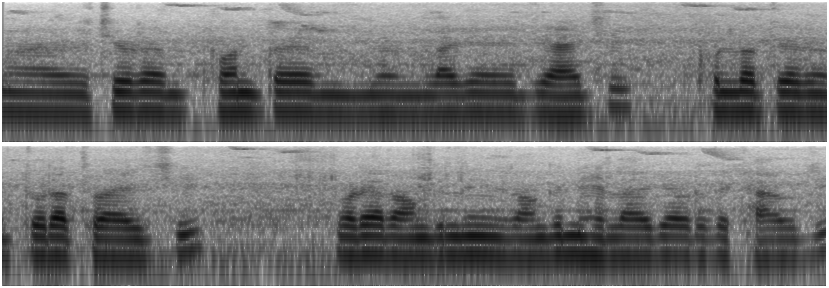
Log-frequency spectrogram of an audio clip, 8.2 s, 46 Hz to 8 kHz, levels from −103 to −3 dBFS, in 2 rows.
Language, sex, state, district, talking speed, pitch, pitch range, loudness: Odia, male, Odisha, Khordha, 115 wpm, 135 Hz, 130-140 Hz, -18 LUFS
